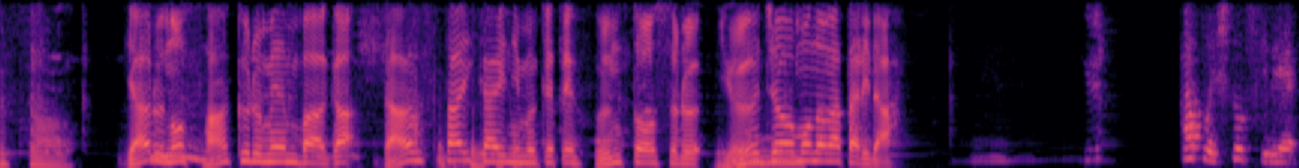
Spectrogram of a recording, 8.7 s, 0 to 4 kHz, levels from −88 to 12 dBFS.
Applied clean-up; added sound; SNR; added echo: neural mask model RNNoise.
